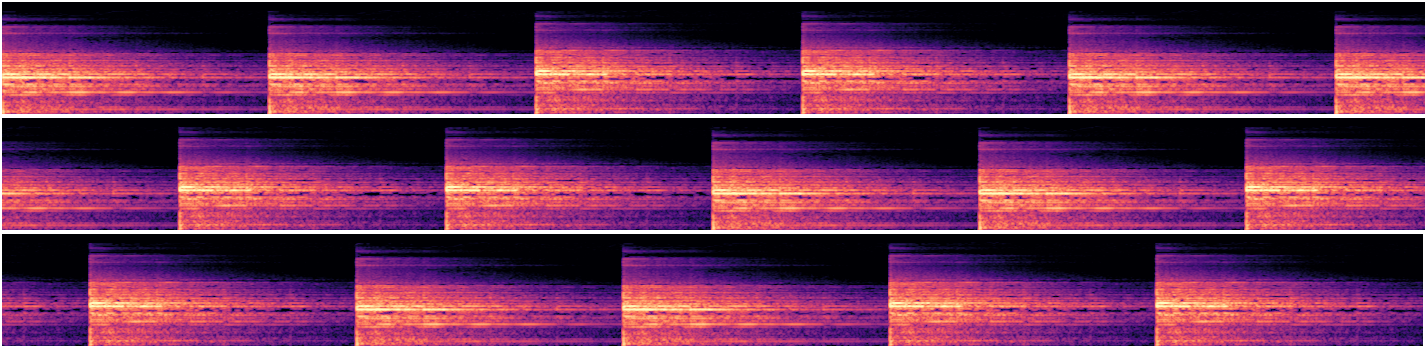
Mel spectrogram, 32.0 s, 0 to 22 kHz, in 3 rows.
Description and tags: Click "Buy album" and put "0" as the price.
chase, ambience, horror, loud, hammer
